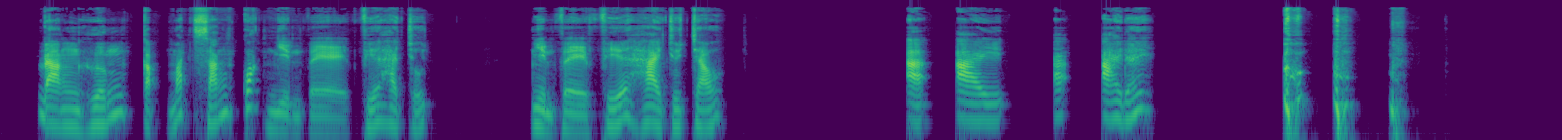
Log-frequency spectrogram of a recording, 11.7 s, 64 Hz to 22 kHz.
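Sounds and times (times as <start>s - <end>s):
speech: 0.3s - 3.3s, 4.0s - 5.5s, 6.8s - 8.7s
short dry chesty coughs at night: 9.6s - 10.6s.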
